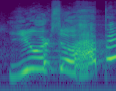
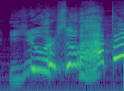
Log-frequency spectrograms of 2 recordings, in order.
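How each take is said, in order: First: Put-on high, loud old-lady squeal again in full; imitating the old woman. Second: Put-on high, loud old-lady squeal; imitating the old woman. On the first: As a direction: belt it just like the old lady did. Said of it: "Just like that". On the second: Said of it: "And she says".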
